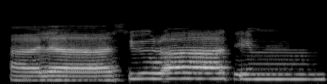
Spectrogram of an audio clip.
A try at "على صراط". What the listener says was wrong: صاد को पुर कीजिए, रॉ पुर है, तो पुर है, ये पूरा हर लफ्ज जो है ये पुर करके पढ़ा जाएगा।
